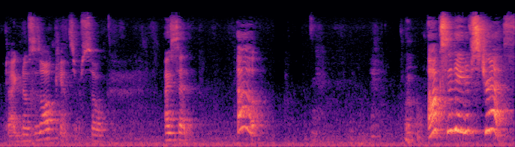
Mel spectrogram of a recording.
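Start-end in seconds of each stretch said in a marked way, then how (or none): 3.2-6.8 high, loud and eager "oh, oxidative stress"; thrilled know-it-all reply; excited exclamation. Retold or imitated. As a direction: burst out with it like you know the answer.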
